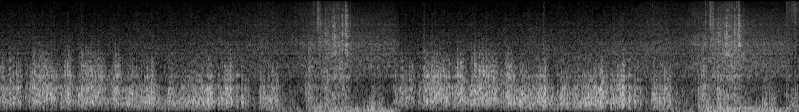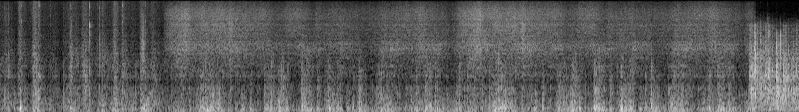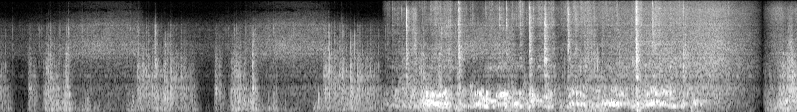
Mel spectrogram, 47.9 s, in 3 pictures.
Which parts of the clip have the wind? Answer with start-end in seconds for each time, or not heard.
0.0-47.8.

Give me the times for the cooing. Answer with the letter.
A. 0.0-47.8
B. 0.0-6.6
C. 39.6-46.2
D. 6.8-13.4
C.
